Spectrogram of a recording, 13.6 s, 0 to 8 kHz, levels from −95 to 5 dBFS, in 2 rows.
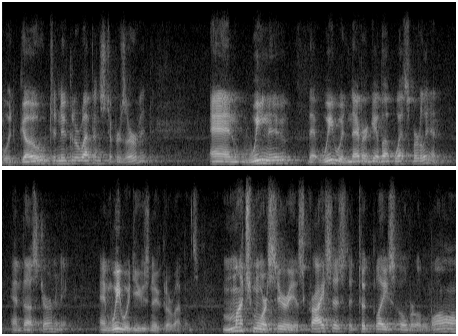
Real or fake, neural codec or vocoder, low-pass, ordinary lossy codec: real; none; 7.2 kHz; Opus, 24 kbps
